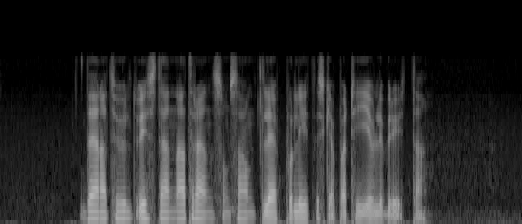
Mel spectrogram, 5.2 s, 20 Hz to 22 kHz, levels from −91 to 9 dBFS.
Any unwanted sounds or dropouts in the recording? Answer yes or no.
no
